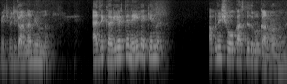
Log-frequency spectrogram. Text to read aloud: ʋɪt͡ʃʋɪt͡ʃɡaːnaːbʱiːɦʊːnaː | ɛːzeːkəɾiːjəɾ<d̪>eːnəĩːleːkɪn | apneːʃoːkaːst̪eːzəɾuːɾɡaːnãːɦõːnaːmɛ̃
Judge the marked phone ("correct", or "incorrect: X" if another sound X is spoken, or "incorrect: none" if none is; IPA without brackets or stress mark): incorrect: t̪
